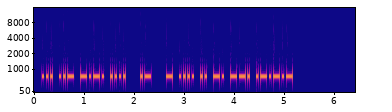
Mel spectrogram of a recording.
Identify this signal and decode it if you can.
Morse code, heard as a keyed tone, about 28 wpm, 700 Hz. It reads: SUCH A THING.
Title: Sentences from Top 200 Words and Abbreviations 28wpm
